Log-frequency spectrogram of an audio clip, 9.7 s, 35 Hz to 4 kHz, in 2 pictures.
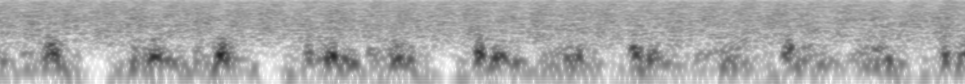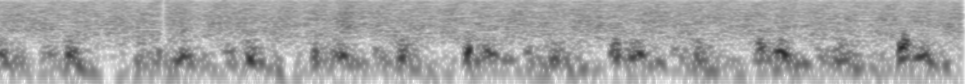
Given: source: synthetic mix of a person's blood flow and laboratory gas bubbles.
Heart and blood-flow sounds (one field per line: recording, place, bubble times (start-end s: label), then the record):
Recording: Doppler ultrasound of blood flow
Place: precordium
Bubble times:
no bubbles
From the record:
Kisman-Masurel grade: 000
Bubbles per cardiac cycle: 0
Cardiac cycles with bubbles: 0%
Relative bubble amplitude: no bubbles discernible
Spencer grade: 0 (complete lack of bubble signals)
